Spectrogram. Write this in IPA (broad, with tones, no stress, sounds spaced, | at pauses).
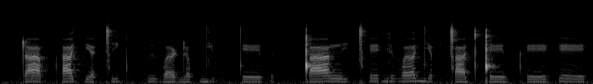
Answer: ʈ aː˩˧˩ p t̪ʰ a˩˧˩ sʲ a˩ ǀ i˩˧˩ tʲ pː ɨ˩˧˩ v ɐː˩ ɖ ɐ˦˨ p dʲ ɨ˨˥ p tː eː˩ p | ǃ aː˨˥ n̪ i˨˩˦ ǀʰ e˦˥ ɡ e˦˨ v ɐː˨˥ dʲ a˦˨ p ǀ aː˩ tʲ ǃ eː˩ v t̪ʰ eː˨˩˦ k eː˦˨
